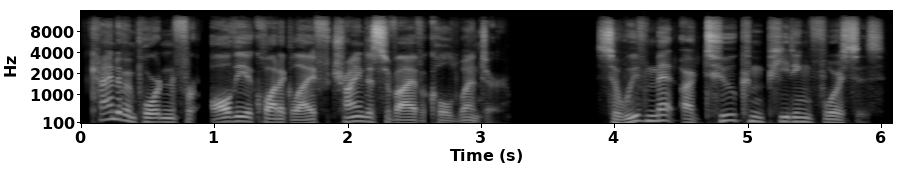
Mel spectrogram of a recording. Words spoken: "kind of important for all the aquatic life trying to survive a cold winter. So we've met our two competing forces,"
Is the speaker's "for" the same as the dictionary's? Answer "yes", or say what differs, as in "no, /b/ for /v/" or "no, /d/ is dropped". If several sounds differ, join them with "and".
yes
